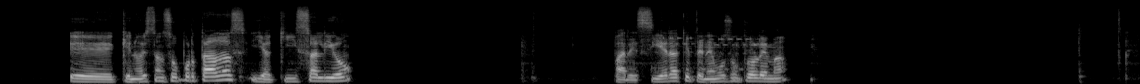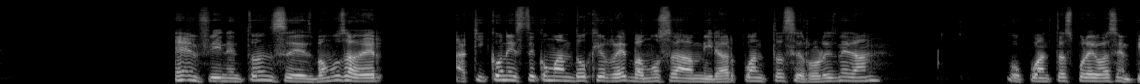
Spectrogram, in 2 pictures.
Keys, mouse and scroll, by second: 5.0 click, 14.9-17.1 drag, 17.9 right click, 18.7 click, 20.7 right click, 21.8 click.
